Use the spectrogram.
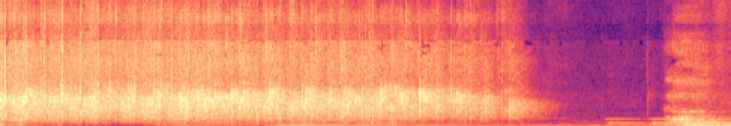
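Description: A church congregation bursts into sustained applause, dense clapping that fills most of the stretch, fades near the end, then a voice and organ-like tones follow.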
